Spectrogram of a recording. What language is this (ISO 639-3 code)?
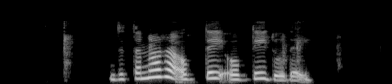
pus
